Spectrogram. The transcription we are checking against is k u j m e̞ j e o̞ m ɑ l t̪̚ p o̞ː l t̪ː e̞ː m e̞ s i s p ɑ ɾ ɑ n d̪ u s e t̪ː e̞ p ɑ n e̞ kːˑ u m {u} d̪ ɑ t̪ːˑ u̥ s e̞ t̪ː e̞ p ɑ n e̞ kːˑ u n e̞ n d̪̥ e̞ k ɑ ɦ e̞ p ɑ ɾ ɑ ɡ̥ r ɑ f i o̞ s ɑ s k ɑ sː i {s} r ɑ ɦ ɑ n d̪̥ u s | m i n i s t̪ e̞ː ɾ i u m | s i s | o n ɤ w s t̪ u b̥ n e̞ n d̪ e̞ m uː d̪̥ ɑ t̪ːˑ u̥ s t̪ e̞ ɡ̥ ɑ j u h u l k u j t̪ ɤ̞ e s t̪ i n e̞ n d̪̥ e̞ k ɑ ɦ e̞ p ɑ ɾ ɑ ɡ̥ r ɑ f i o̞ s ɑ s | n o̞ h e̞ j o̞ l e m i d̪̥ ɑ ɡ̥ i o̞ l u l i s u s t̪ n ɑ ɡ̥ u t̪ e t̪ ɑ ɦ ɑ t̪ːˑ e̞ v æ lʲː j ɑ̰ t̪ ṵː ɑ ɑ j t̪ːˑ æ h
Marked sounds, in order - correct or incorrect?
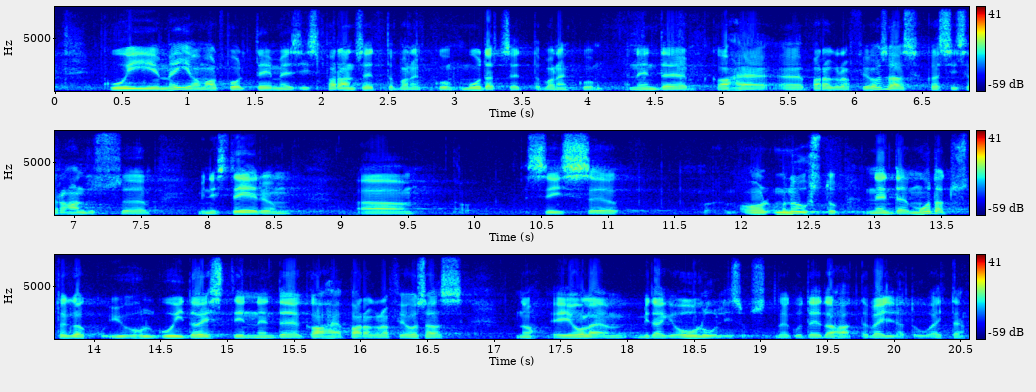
incorrect: uː, correct

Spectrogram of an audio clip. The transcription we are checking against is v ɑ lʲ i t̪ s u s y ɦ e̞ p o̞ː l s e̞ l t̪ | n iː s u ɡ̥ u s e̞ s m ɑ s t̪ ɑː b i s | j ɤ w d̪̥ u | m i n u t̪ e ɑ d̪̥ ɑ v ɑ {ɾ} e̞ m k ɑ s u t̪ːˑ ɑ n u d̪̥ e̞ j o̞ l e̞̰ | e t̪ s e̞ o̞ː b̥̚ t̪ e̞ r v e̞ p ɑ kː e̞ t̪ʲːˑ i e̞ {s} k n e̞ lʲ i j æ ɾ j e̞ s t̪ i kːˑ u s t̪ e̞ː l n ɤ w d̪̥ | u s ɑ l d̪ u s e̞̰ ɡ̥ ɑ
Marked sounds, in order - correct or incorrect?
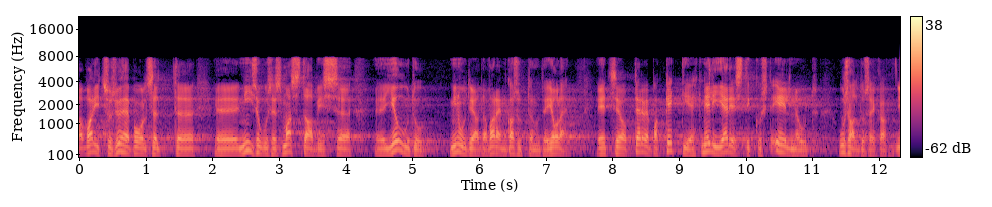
correct, incorrect: h

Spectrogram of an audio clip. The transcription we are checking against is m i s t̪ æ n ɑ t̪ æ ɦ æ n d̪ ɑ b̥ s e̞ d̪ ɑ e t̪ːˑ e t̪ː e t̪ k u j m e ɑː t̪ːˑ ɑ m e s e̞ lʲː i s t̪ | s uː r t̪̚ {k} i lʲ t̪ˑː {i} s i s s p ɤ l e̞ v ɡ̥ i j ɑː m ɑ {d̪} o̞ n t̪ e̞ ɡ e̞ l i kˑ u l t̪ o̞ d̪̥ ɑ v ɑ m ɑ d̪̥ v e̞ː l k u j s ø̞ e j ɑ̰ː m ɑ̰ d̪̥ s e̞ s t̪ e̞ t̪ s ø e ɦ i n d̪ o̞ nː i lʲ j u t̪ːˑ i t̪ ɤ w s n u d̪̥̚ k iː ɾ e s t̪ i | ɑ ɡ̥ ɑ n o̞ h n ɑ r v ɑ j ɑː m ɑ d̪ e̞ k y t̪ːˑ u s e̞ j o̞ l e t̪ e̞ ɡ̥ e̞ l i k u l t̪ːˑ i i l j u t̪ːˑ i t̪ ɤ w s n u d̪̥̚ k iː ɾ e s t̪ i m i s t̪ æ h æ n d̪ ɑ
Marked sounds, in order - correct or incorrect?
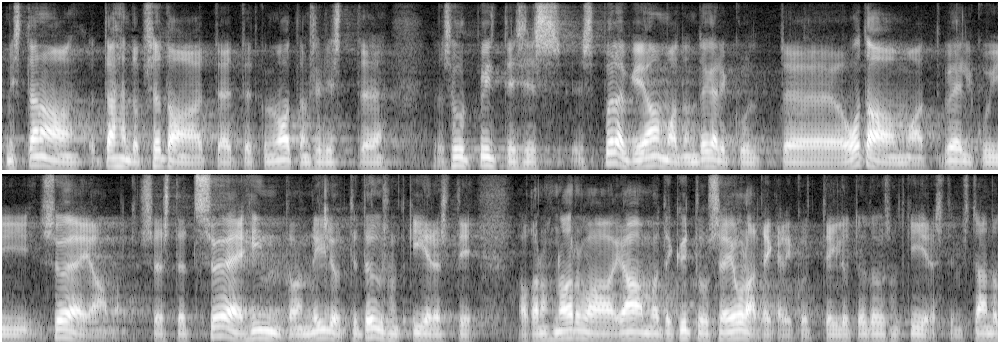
incorrect: p, correct, correct

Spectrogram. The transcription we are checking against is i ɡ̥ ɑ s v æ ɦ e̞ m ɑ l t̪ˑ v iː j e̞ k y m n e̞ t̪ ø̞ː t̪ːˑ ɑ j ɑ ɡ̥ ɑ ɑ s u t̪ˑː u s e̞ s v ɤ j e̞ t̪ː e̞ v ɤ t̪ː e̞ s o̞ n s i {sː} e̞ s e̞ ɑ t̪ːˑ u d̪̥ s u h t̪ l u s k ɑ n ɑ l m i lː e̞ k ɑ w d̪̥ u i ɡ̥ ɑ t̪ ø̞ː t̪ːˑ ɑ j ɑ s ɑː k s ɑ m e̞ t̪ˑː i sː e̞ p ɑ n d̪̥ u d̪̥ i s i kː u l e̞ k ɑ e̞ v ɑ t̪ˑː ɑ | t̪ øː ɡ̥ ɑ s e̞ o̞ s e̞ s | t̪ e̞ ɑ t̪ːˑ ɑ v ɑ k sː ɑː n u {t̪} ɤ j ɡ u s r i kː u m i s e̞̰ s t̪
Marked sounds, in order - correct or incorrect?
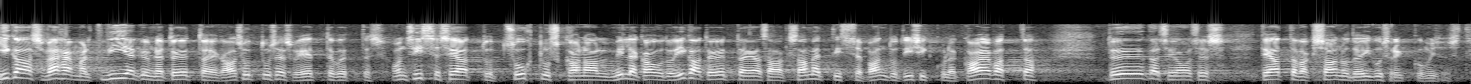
correct, incorrect: d̪

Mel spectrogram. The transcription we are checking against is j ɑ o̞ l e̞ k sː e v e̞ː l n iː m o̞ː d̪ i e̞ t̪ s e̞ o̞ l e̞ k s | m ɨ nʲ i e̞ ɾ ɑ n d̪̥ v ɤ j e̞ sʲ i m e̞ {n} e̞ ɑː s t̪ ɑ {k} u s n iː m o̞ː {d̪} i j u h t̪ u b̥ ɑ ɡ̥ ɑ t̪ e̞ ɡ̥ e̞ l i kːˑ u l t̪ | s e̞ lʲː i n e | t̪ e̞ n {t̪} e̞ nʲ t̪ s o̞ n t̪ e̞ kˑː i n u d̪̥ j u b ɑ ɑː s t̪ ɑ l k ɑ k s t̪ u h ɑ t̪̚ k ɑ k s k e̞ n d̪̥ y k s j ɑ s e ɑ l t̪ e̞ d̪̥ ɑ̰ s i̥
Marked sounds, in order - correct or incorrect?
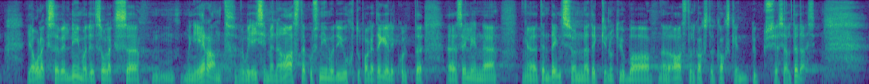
correct, correct, correct, incorrect: d̪

